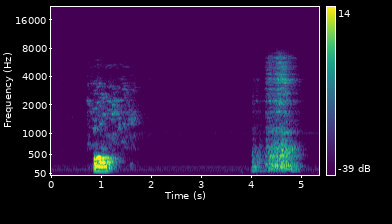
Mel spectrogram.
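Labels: At the start, someone says "eight". Then, about 4 seconds in, a glass window opens. A quiet background noise persists.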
